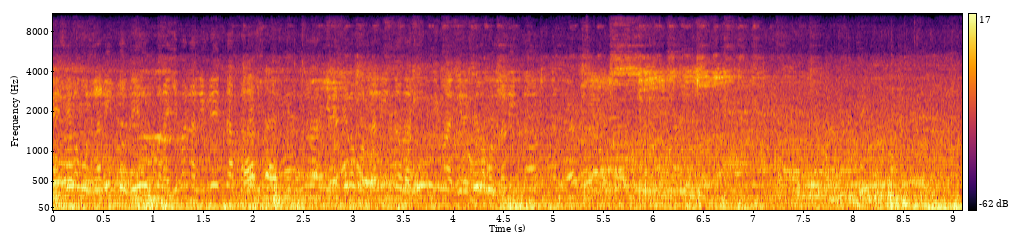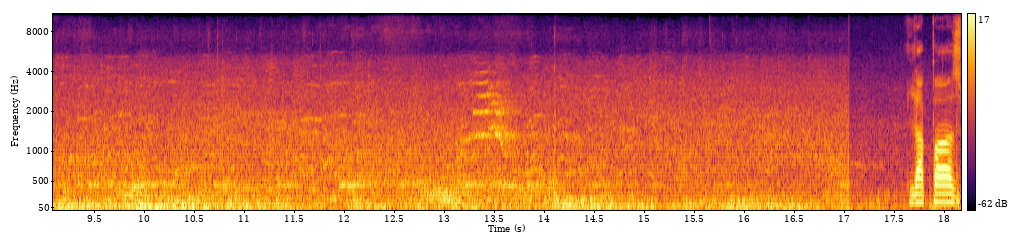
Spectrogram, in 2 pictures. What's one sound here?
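Street bustle with distant chatter and footsteps fills an open outdoor space.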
